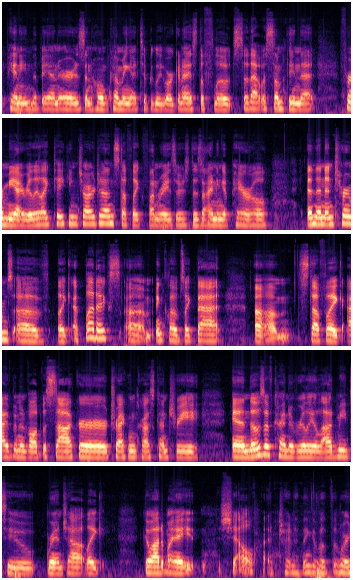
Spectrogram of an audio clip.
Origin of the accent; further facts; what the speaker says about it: Fairview, United States; I also grew up going to Fairview. Me and Tessa actually went to kindergarten together, so I've grown up kind of surrounded by these schools and this community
